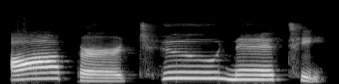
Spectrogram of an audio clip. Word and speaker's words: opportunity: the first syllable but the primary stress is on the third syllable two because this syllable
